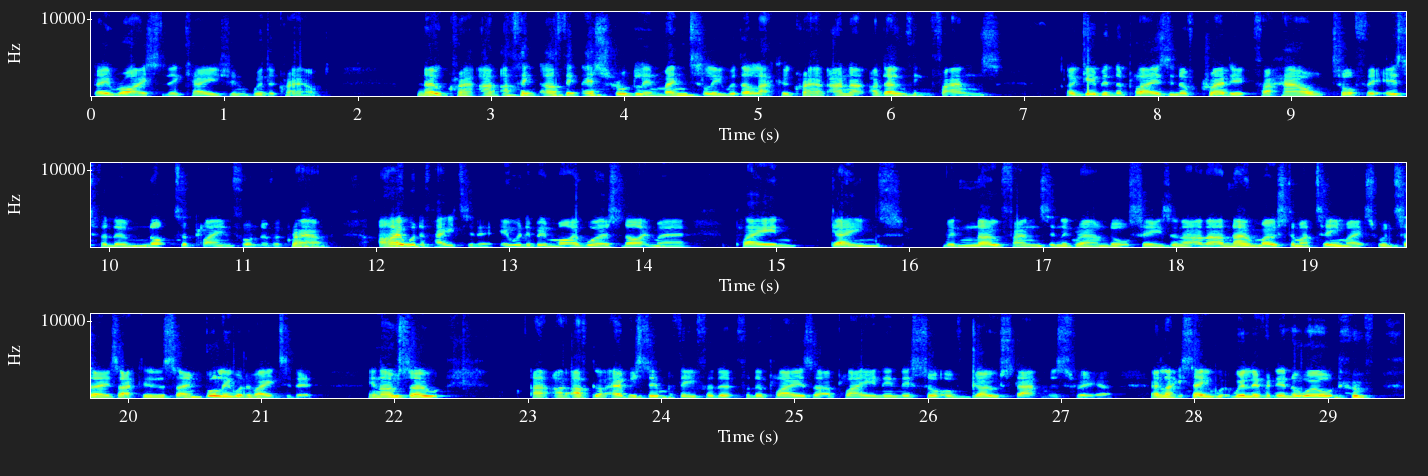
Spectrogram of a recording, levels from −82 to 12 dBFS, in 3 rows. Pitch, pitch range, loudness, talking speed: 165 Hz, 145-200 Hz, -28 LUFS, 255 wpm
